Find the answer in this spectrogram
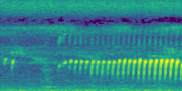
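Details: Canary song used to tutor young canaries and prompt silent ones: a rapid buzzy trill rising in loudness, pulses accelerating over a second.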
